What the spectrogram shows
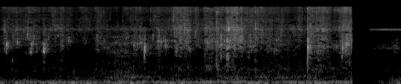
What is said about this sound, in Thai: คุณลุงก็อาบน้ำให้น้องนินนี่เสร็จแล้ว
